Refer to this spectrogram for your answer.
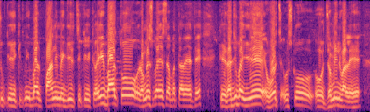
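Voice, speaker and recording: A man with a Gujarati accent talks at a moderate pace, his fairly high-pitched voice dark and mellow in tone, with a dry, close sound and no echo. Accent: Gujarati-tinged Hindi. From Gujarat, India (Junagadh). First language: Gujarati (speaking Hindi). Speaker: photographer and gadget reviewer. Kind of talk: casual product review. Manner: halting, many fillers.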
